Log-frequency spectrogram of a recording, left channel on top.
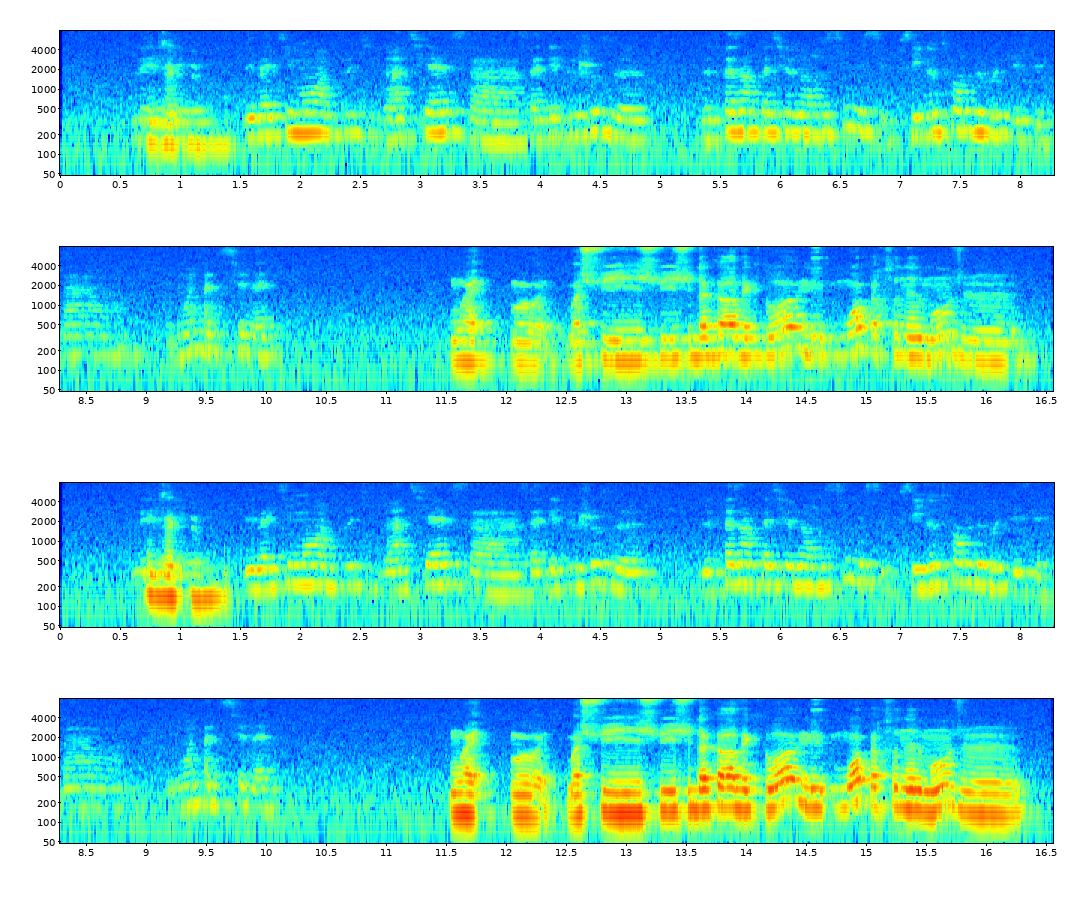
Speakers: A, on the left; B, on the right.
A: Les,
B: exactement.
A: les bâtiments un peu type gratte-ciel, ça, ça a quelque chose euh, de très impressionnant aussi, mais c'est c'est une autre forme de beauté, c'est pas, c'est moins traditionnel.
B: Ouais, ouais, ouais. Moi, je suis, je suis, je suis d'accord avec toi, mais moi, personnellement, je...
